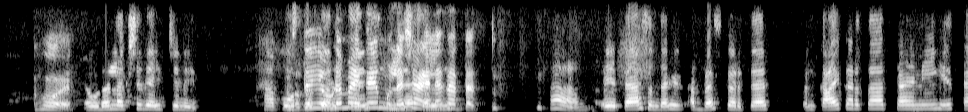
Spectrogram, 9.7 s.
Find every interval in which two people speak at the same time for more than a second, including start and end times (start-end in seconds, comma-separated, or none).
2.9-4.5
